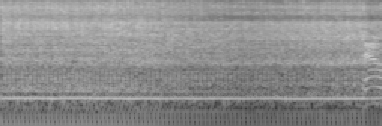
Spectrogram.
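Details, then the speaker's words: Cheap aluminum-deck MTD push mower with a Briggs classic flathead, no engine brake and a kill switch wired into the throttle: a steady, even chug at constant speed with a clean tone and no misses or knocks. It runs like a good mower. "like a good mower though"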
